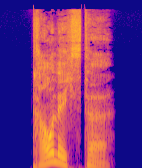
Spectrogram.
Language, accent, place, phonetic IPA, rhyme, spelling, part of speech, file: German, Germany, Berlin, [ˈtʁaʊ̯lɪçstə], -aʊ̯lɪçstə, traulichste, adjective, De-traulichste.ogg
- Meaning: inflection of traulich: 1. strong/mixed nominative/accusative feminine singular superlative degree 2. strong nominative/accusative plural superlative degree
